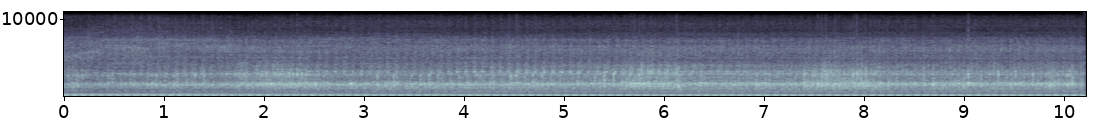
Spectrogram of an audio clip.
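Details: Lada Oka (VAZ-1111) engine, valve clearances in spec: rough idle with a steady light knock about four per second; worsening over time, present at low rpm, gone when revved; engine knock at idle, cause unknown.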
